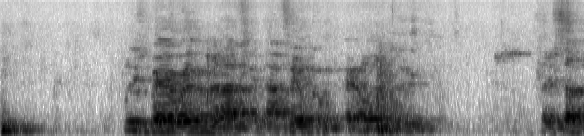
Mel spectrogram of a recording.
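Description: A man speaks calmly from the front of a large hall.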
